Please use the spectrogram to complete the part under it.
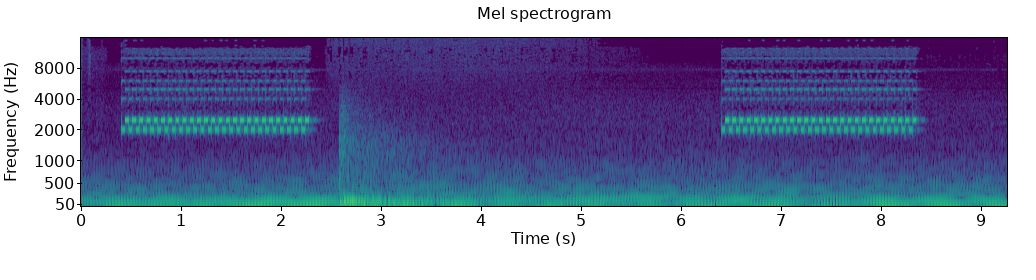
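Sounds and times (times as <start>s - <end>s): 
low rumbling background: 0.0s - 9.2s
telephone ringing with a steady electronic tone: 0.4s - 2.4s, 6.4s - 8.4s.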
